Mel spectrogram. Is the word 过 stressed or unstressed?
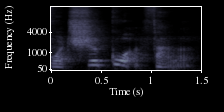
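stressed. The word 过 is stressed with a full tone. The speaker calls it wrong. "That's fourth tone"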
